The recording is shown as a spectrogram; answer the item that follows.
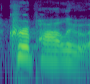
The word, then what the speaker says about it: Kripalu: I'm glad you pronounced it right. Say it again. What's the energy Kripalu. center? Kripalu.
